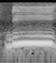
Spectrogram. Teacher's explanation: Di itu disebut dengan mad tabi'i, harus dibaca 2 harakat atau 1 alif.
